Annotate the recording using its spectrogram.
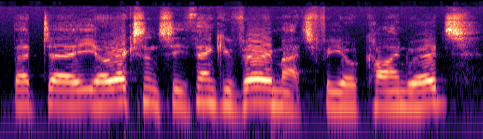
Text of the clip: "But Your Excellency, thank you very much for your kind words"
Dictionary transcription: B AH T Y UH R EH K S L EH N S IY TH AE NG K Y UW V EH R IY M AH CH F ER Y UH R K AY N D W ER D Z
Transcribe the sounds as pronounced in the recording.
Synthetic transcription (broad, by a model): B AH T Y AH R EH K S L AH N S IY TH AE NG K Y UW V EH R IY M AH CH F ER Y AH R K AY N D W ER D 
